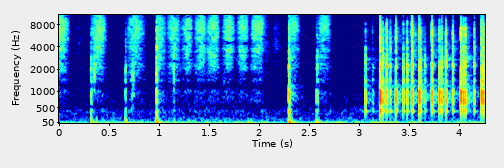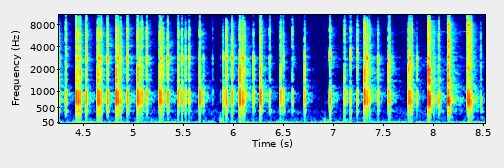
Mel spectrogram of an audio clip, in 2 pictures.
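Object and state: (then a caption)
Plastic charger. Painted fingernails scratch and tap the casing of a small, solid black plastic desktop USB charger held in the hands. Light, sparse scratching and a few taps give way after about three seconds to fast, uneven clicking taps on the hard plastic, with a dry, bright tone.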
